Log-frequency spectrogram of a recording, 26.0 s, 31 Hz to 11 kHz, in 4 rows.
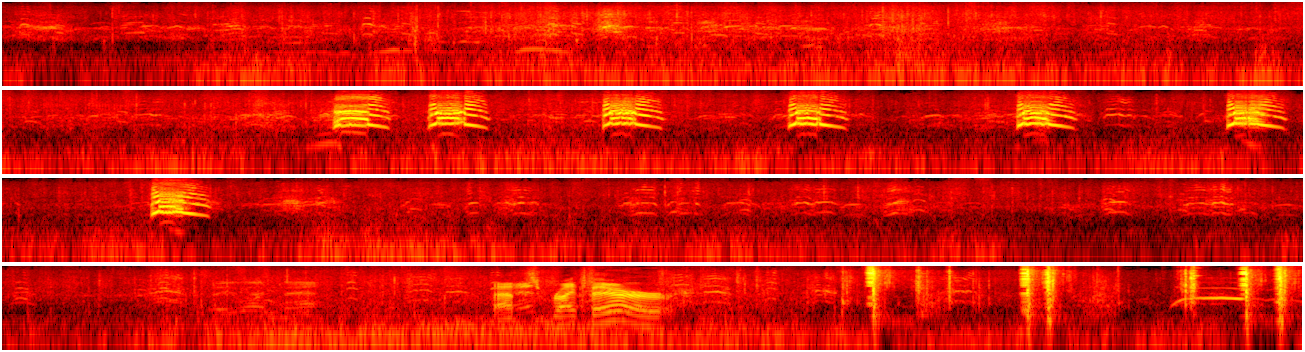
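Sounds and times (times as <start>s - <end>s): geese calling: 0.0s - 6.1s, 6.7s - 13.0s, 13.7s - 14.6s, 15.3s - 20.5s
wind on microphone: 0.0s - 26.0s
goose honking: 7.7s - 9.8s, 10.4s - 10.8s, 11.5s - 11.9s, 12.6s - 13.0s, 13.8s - 14.1s.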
